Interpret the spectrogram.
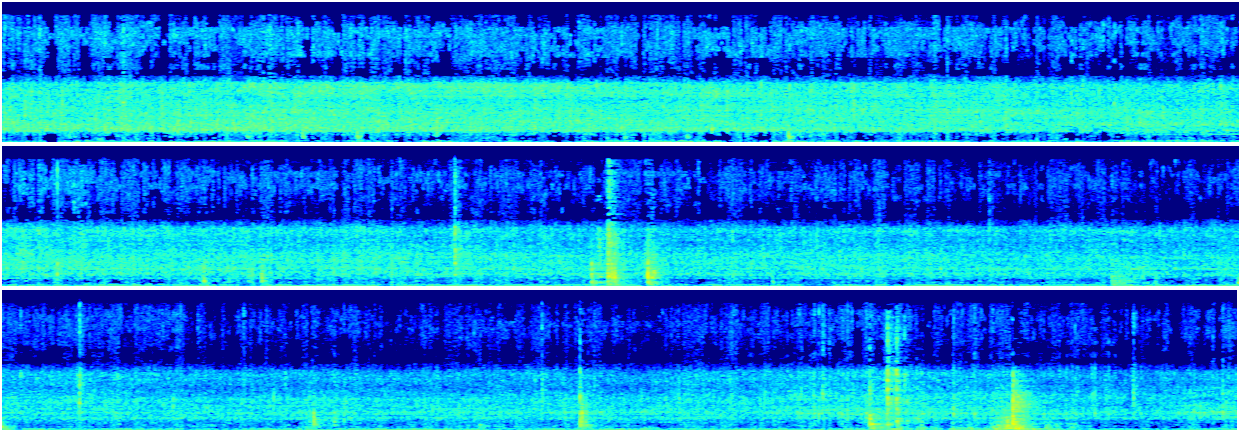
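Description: Chicken pieces, sliced potatoes and onion rings sizzling in oil in a pan: a steady frying hiss. A few sharp clicks of metal tongs against the pan stand out, one about halfway through and a couple near the end.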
